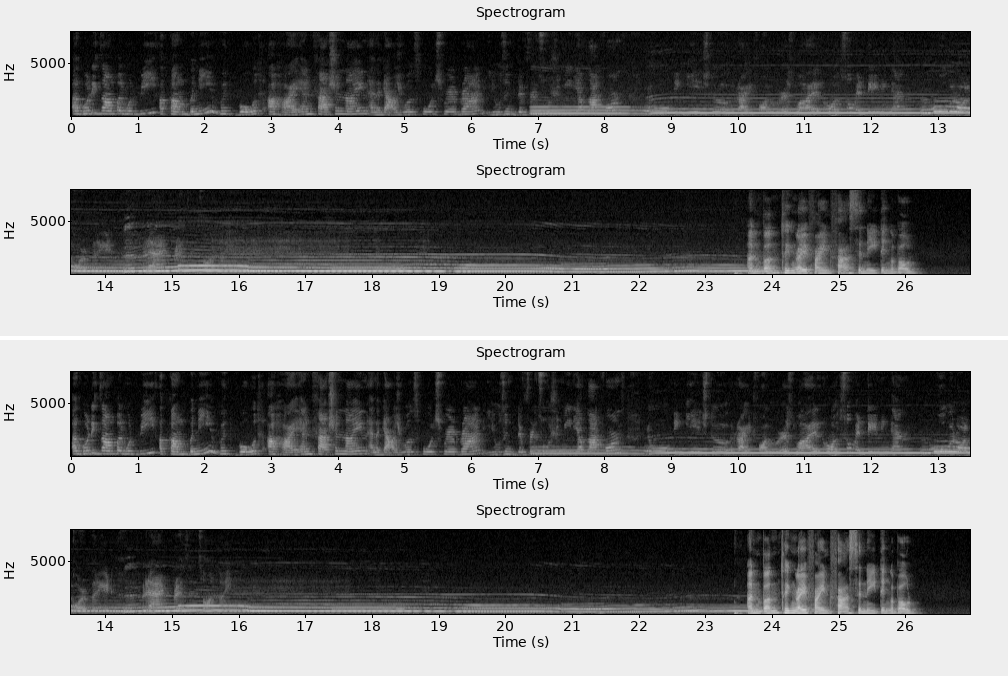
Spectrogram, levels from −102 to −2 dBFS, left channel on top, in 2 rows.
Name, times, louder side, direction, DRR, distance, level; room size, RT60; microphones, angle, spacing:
voice 1, 0.0-12.6 12.9-16.0, right 2 dB, 70° right, 3 dB, 0.8 m, -49 dB
sound 1, 6.9-24.0, left 4 dB, 40° left, 0.3 m, -39 dB
voice 2, 21.1-21.5 23.6-26.2, right 4 dB, 45° right, 11 dB, 0.3 m, -32 dB
4.0 x 2.1 x 3.5 m, 0.36 s
head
